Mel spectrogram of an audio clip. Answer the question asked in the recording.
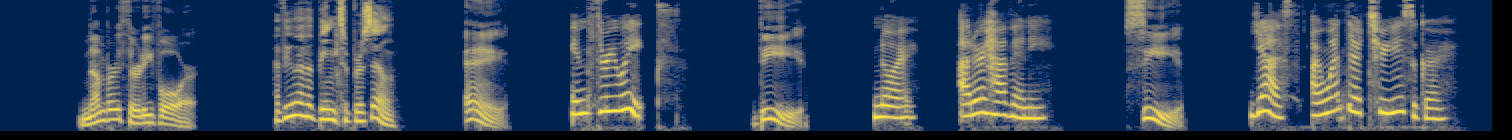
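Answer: C: Yes, I went there 2 years ago.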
